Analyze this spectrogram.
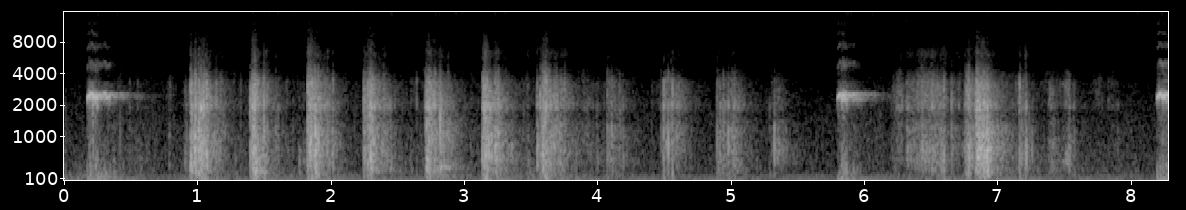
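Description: Many feet stamp in a marching rhythm.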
